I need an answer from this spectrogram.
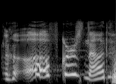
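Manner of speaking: slow, loud, high flustered stammer; high, loud and slow flustered denial. Acted. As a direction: trip over it in a panic. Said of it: "you stammer".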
